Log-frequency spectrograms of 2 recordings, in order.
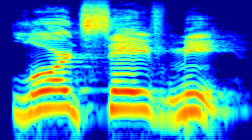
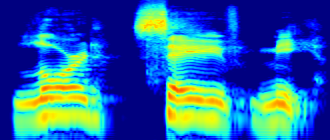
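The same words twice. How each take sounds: First: It is said fast and urgently. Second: It is said slowly and deliberately.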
